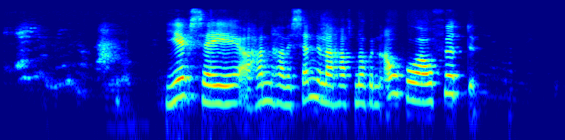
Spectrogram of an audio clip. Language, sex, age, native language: Icelandic, female, 30-39, Icelandic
